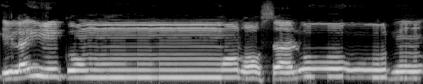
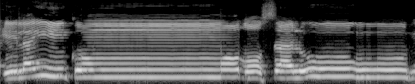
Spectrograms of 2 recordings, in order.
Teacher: اب یہاں پر ایک الف غنہ کرنا ہے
